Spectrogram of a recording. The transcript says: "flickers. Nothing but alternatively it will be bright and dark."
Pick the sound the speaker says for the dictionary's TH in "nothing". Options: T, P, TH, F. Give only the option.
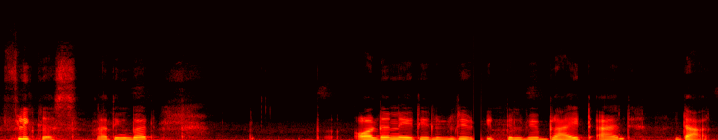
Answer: T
